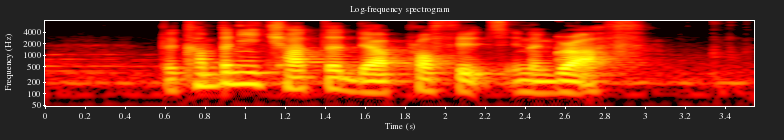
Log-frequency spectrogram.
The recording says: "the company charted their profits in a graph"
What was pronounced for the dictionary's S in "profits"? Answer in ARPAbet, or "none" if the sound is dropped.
S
